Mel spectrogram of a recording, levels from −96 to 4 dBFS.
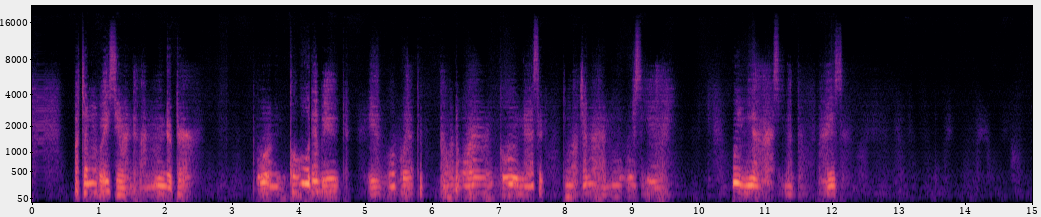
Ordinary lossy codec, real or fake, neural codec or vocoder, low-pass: none; fake; codec, 44.1 kHz, 0.9 kbps, DAC; 19.8 kHz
